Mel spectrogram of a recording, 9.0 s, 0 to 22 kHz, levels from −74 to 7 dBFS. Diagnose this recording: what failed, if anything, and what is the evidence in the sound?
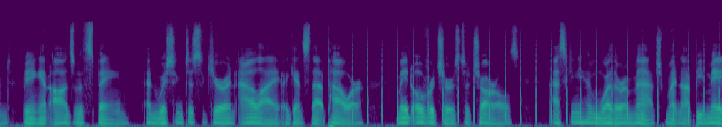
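A steady train of clicks ticks over the speech from 4.40 s to 8.99 s, about 30 sharp, near-identical pops at a regular 5.23 per second, standing well above the voice. The likely cause is interference pulses coupling into the analogue wiring from nearby equipment.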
